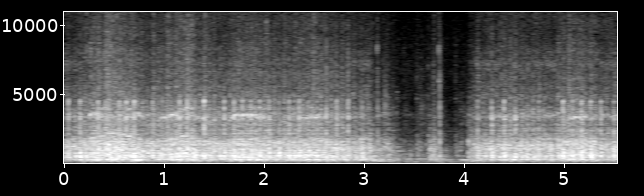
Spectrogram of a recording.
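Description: A Bernina sewing machine with a stitch regulator stitches steadily along a ruler, a loud continuous motorized whir close by that dips briefly midway before resuming at full speed.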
